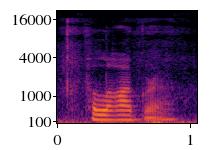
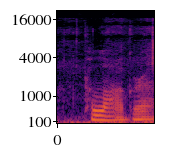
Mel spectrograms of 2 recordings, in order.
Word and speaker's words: pellagra: forgive me if I say this wrong but I want to say it's called palagra pellagra I think it is it's p-e-l-l-a-g-r-a and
